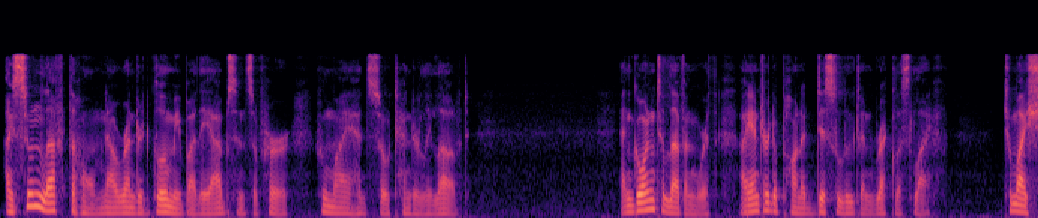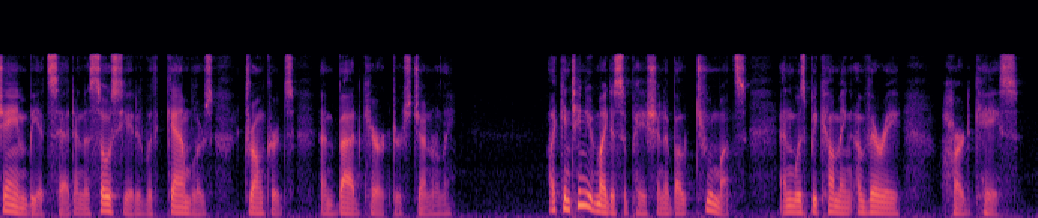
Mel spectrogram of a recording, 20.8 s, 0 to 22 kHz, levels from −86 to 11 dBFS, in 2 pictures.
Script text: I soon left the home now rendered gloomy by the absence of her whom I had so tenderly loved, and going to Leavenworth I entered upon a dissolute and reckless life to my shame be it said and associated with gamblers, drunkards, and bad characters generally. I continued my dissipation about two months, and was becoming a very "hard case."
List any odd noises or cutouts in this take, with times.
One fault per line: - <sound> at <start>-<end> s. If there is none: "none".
none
